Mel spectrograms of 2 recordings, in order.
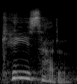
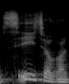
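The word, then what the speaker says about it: Caesar: 가이사, 케이사르, 이것을 이제 영어식으로 발음하면 시저가 되는 거죠.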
